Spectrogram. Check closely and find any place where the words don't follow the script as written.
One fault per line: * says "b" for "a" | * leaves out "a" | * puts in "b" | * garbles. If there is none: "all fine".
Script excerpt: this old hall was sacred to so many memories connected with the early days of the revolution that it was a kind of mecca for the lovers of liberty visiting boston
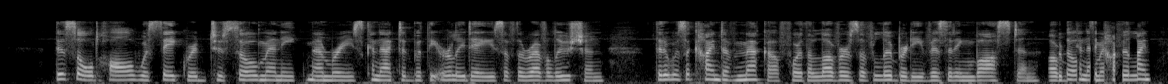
* garbles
